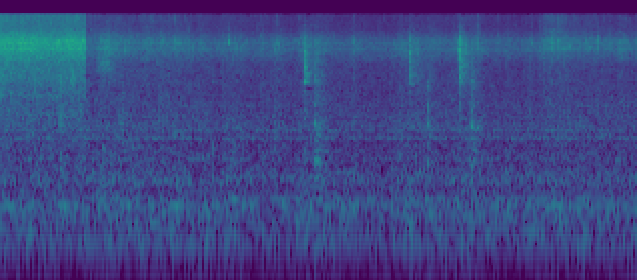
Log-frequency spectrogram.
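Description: Ground garlic, shallot and chilli paste sizzling in hot oil in a wok, being fried until fragrant and stirred with a spatula. The loud sizzle drops suddenly about a second in to a quieter, steady frying, with a few light clicks of the spatula against the wok.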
